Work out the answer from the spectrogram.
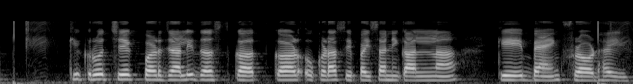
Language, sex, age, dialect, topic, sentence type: Magahi, female, 41-45, Western, banking, statement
